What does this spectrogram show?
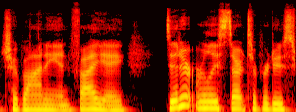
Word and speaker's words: Fage: Um Fage being the brand it looks like FAGE, f a g e, but it's pronounced Fage.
